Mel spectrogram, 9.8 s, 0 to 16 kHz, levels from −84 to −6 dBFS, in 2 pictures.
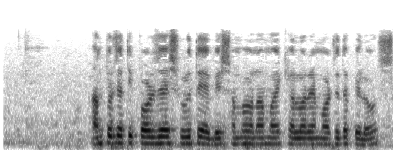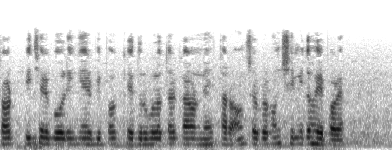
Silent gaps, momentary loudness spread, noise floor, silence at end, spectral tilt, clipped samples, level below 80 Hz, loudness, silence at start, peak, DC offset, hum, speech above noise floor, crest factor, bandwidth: none; 8 LU; -45 dBFS; 0.2 s; -6 dB/octave; under 0.1%; -48 dBFS; -18 LUFS; 1.15 s; -2 dBFS; under 0.1%; none; 27 dB; 16 dB; 7.8 kHz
